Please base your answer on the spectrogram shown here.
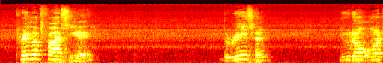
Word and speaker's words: prima facie: here are the agenda prima facie and by the way that's the way you pronounce it it's a Latin word and you pronounce it that way the Romans pronounce all syllables prima facie the reason you don't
